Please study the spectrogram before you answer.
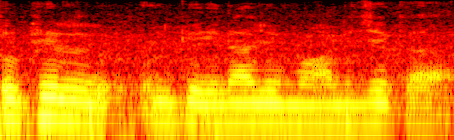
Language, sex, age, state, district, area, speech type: Urdu, male, 30-45, Bihar, Madhubani, urban, spontaneous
